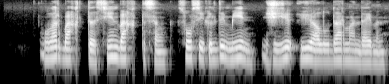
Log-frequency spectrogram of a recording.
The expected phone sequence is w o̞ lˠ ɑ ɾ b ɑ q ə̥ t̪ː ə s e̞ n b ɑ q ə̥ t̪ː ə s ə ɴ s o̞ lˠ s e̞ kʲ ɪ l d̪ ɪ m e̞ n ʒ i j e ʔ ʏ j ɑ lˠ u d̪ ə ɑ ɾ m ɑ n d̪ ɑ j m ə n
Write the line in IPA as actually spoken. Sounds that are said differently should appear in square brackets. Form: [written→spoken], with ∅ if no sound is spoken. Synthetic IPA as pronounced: w o̞ lˠ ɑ ɾ b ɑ q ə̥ t̪ː ə s e̞ n b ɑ q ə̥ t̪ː ə s ə ɴ s o̞ lˠ s e̞ kʲ ɪ l d̪ ɪ m e̞ n ʒ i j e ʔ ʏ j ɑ lˠ u d̪ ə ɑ ɾ m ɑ n d̪ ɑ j m ə n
